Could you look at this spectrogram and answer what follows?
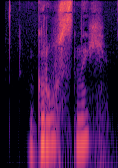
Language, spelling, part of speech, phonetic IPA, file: Russian, грустный, adjective, [ˈɡrusnɨj], Ru-грустный.ogg
- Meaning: sad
